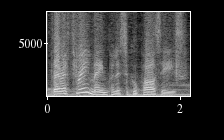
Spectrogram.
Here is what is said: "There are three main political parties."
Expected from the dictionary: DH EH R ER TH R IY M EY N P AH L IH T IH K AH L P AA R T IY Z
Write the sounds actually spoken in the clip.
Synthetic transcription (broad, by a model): DH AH R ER TH R IY M EY N P AH L IH T IH K AH L P AA T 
